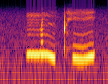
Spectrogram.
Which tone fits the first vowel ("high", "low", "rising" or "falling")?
falling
